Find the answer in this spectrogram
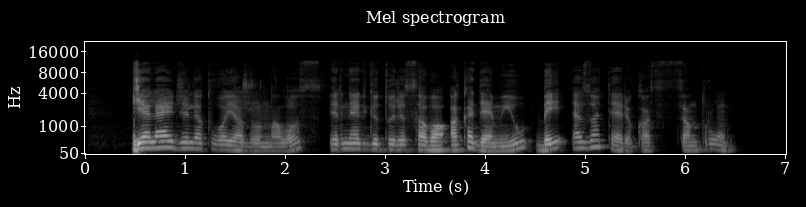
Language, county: Lithuanian, Klaipėda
